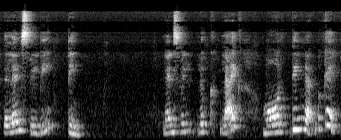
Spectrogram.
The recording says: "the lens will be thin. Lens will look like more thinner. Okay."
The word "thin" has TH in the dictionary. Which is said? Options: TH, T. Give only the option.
T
